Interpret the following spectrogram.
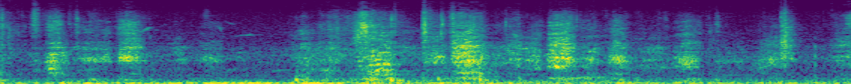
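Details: A female Boerboel, a South African mastiff breed, pants in quick huffing bursts, roughly two breaths a second, with a soft whimpering edge. The bursts are uneven, and a person speaks faintly in the background.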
